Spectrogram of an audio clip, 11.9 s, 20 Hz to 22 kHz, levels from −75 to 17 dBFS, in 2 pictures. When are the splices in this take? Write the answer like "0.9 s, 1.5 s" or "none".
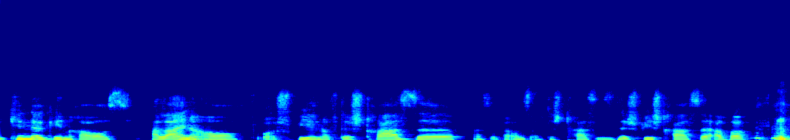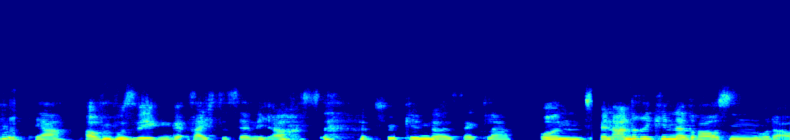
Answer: none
